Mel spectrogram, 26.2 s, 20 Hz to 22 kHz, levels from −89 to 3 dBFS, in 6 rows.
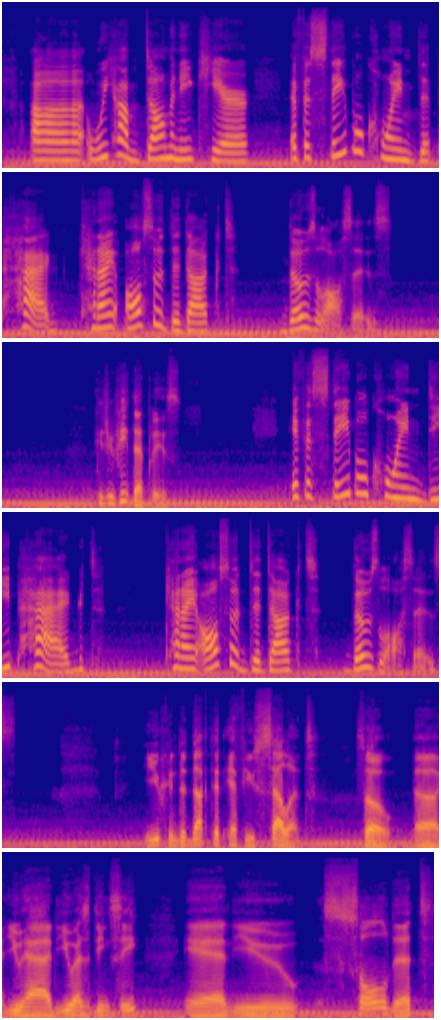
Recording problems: low rumble; faint; throughout; 20 dB below the speech

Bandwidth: 18 kHz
